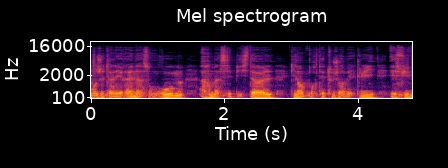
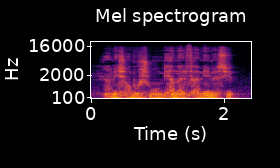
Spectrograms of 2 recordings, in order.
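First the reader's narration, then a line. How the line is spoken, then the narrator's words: Quiet answer. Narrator (French): répondit tout bas Guignon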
